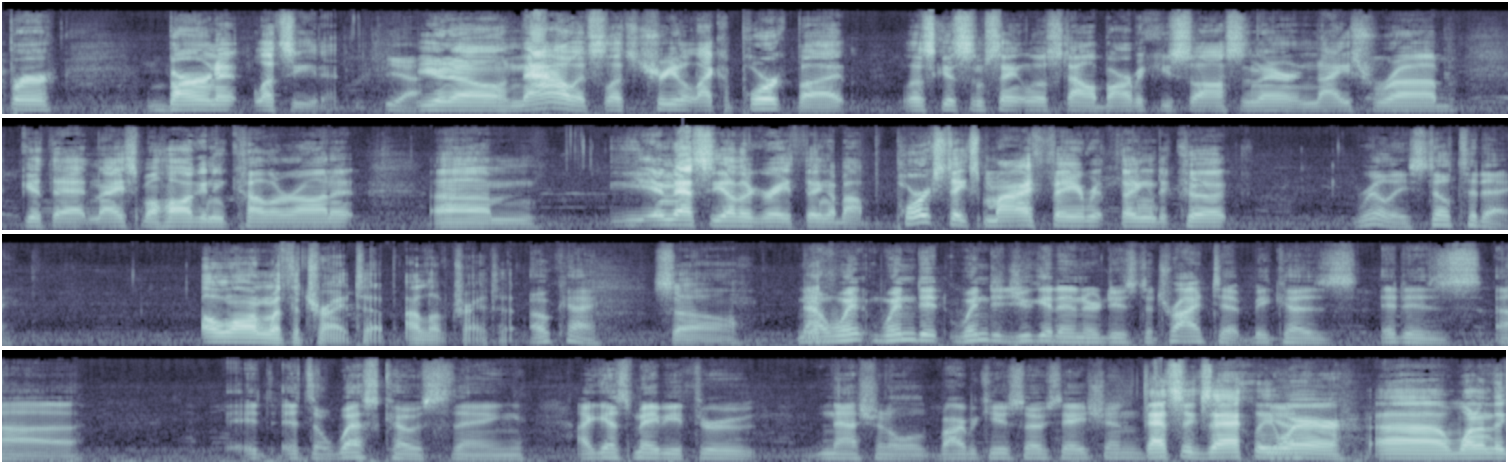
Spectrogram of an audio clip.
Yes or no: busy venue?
yes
